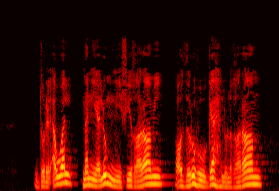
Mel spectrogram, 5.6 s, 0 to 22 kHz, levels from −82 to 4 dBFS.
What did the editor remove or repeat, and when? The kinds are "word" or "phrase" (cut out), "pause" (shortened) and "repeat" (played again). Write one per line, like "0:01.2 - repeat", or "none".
0:01.5 - pause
